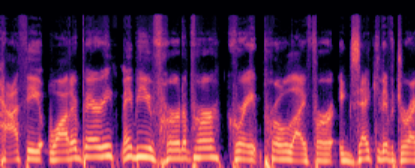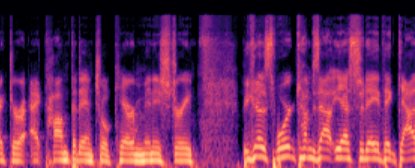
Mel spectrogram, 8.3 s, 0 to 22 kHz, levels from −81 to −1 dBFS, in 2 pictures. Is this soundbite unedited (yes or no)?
no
